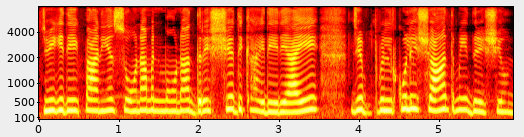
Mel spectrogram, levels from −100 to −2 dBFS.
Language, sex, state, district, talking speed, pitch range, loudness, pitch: Punjabi, female, Delhi, New Delhi, 170 wpm, 265-300 Hz, -15 LUFS, 280 Hz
